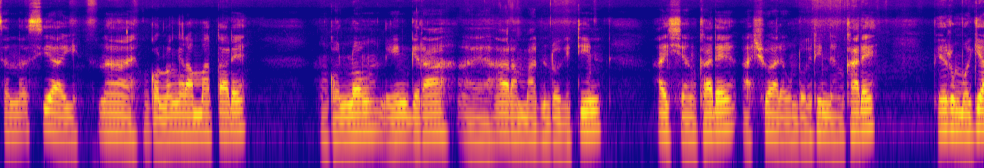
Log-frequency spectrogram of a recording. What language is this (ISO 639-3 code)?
mas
